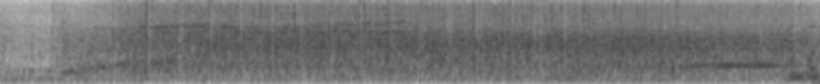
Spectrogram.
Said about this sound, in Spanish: Al que a mí me gusta aplaudir es a ese. Ese es el que se merece los aplausos.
